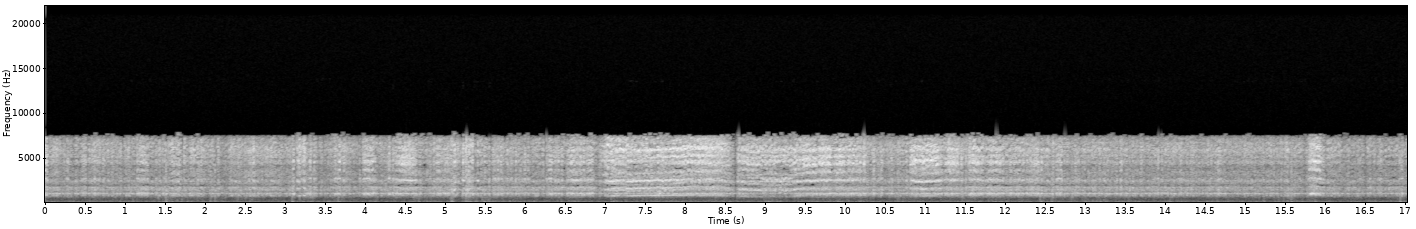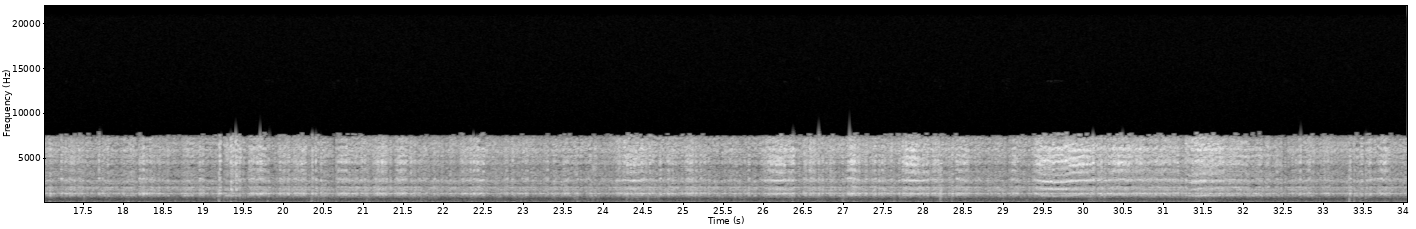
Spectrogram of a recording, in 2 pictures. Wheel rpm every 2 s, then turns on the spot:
230, 230, 230, 230, 210, 230, 230, 230, 230, 230, 230, 230, 230, 230, 230, 230, 230.
none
